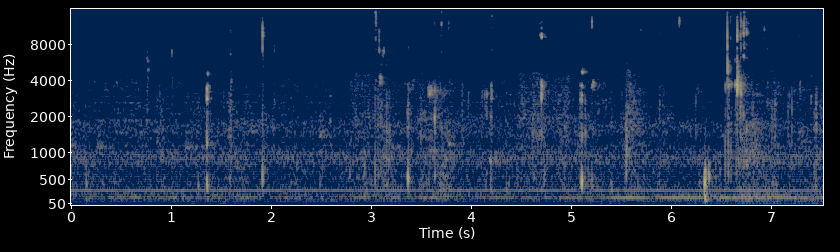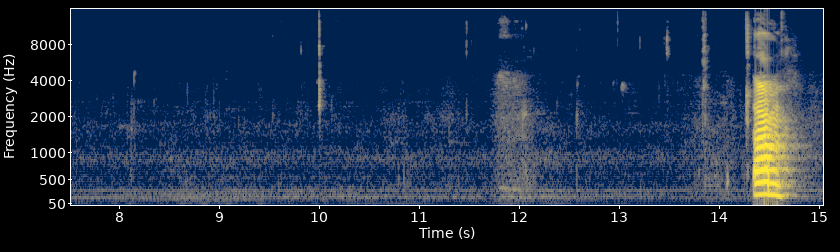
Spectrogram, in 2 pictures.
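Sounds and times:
faint chewing: 0:00.0 - 0:14.3
wet mouth clicks and smacks: 0:06.1 - 0:08.3, 0:09.8 - 0:10.2.

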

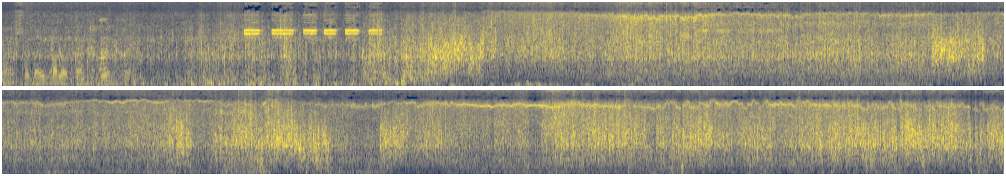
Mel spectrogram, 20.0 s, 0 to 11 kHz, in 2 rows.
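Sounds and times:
road noise: 0:00.0 - 0:20.0
wind rushing over microphone: 0:00.0 - 0:20.0.

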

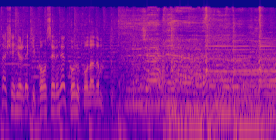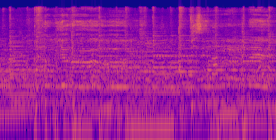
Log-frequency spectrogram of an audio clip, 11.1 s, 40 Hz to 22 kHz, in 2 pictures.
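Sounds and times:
live pop band playing: 0:00.0 - 0:11.0
man singing into a microphone: 0:02.4 - 0:05.4, 0:06.2 - 0:11.0.

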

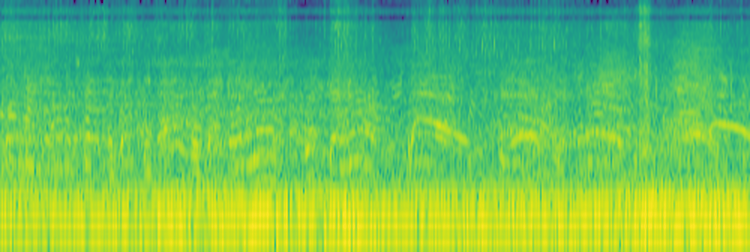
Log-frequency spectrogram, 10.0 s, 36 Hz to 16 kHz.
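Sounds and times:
truck engines rumbling: 0:00.0 - 0:10.0
spectators shouting: 0:03.2 - 0:10.0.

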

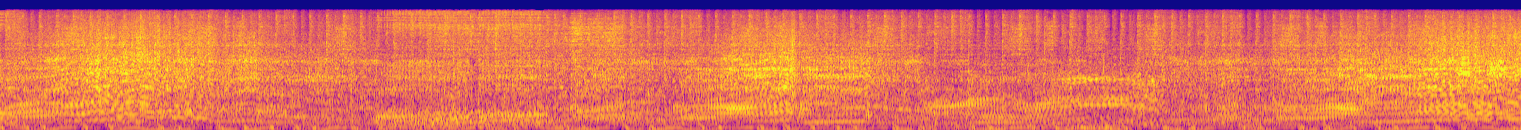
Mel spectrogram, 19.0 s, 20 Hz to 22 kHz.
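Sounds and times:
motorcycle engine revving hard: 0:00.0 - 0:19.0
music playing: 0:00.0 - 0:19.0.

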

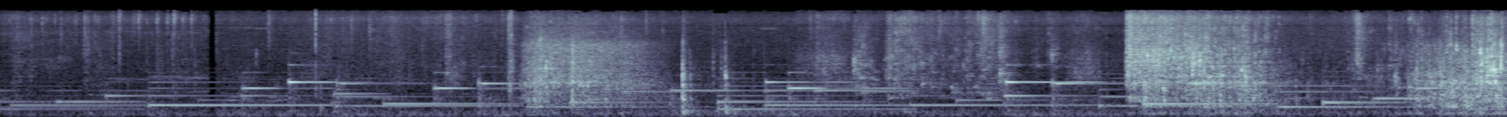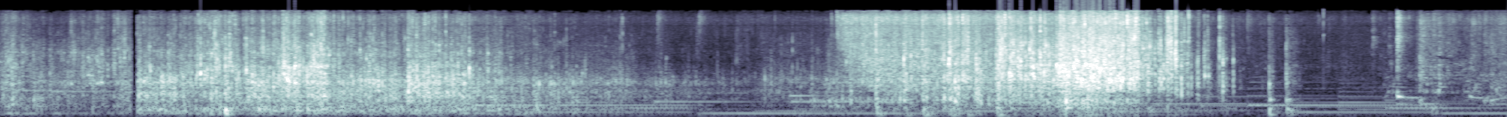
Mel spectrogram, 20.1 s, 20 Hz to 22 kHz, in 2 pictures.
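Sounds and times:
background music: 0:00.0 - 0:20.0
water sloshing and pouring: 0:03.4 - 0:04.5, 0:05.3 - 0:18.7, 0:19.3 - 0:20.0.

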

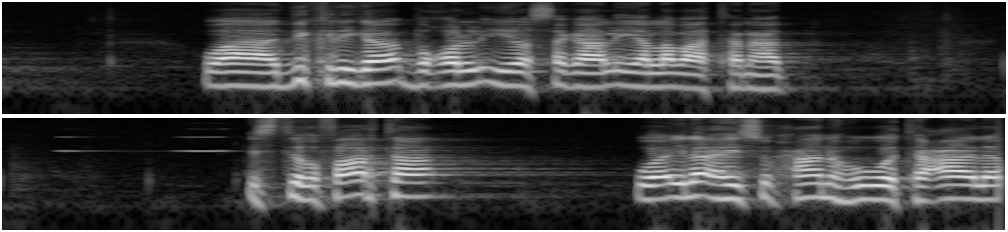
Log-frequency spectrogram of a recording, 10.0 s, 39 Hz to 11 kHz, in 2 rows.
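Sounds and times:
high beep-like tone: 0:05.3 - 0:06.3.

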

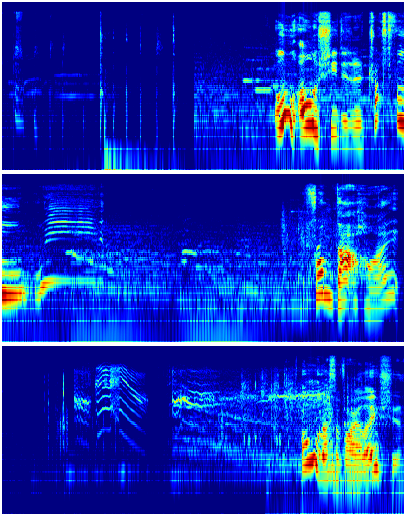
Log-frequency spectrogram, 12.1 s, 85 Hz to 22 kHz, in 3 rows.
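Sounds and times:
cartoon animal squeaking: 0:08.6 - 0:11.3.

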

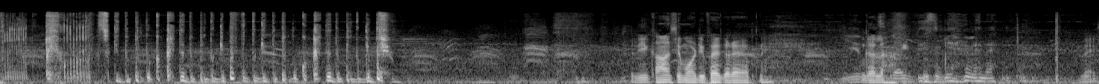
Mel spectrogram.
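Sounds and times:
crow cawing: 0:00.0 - 0:06.3, 0:07.2 - 0:09.0.

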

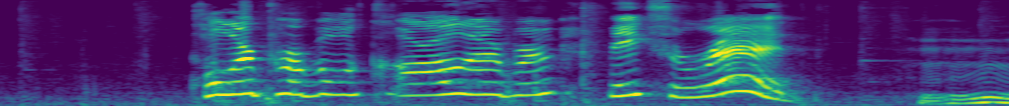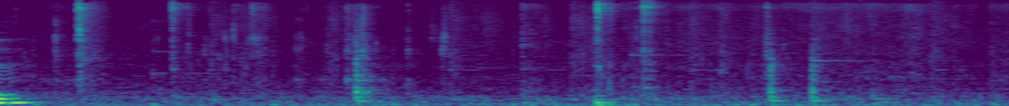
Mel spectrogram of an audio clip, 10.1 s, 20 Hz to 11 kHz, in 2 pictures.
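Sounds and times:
person humming: 0:04.5 - 0:05.3.

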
